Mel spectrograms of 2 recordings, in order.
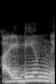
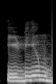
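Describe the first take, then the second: First: The word begins with an 'eye' vowel. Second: The word begins with a short 'ih' vowel. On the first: The speaker calls it wrong. "आइडियम नहीं" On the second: The speaker calls it right. "इसकी सही pronunciation इडियम होती है"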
